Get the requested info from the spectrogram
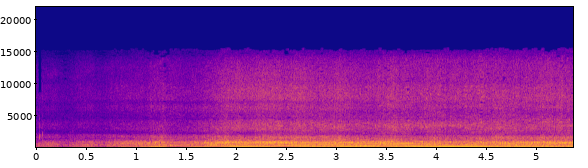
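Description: Off-road 4x4's engine revving up over the first couple of seconds, then held steady at high revs.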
